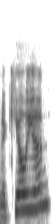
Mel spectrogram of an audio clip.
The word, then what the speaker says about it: McGillion: you go um, we also got uh, paul McKill- uh, oh gosh i'm going to say this wrong McGillion and he played the false uh, Frank.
